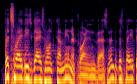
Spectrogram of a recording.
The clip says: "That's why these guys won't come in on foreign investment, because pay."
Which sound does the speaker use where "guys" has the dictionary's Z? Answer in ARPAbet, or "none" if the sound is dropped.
Z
